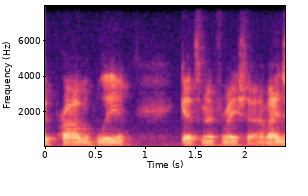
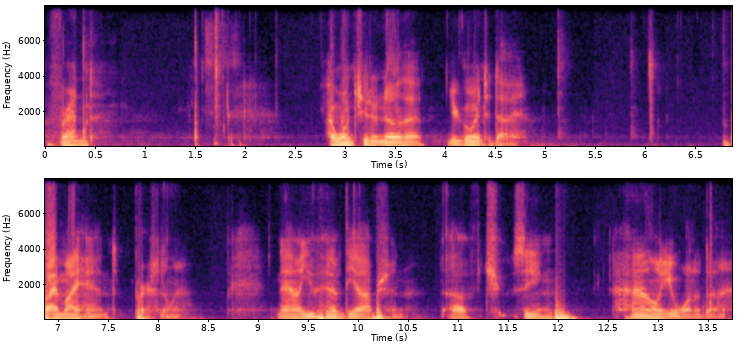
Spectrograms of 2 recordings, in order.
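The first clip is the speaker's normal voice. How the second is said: hushed, quiet whisper; 2 semitones lower than usual. Leaning close to a weak, barely conscious man, whispering in his ear. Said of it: "whisper in his ear".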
